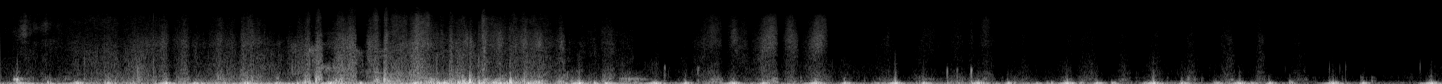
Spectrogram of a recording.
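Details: Normal heart sounds from a live heartbeat ASMR recording: steady, regular heartbeat at about 70 a minute, rustling handling noise at the start.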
